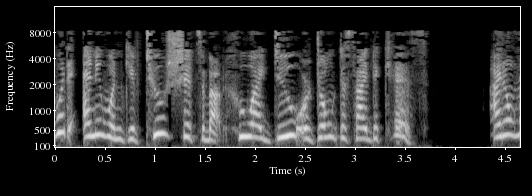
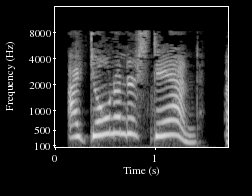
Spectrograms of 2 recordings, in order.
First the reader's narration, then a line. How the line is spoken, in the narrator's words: I said, and I really was shouting now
